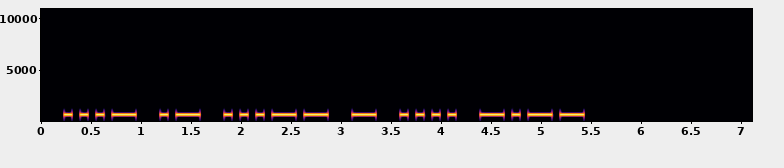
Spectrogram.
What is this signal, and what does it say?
Morse code, heard as a keyed tone, about 15 wpm, 700 Hz. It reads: VA3THY
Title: DXCC-100 Call Signs - 6 Characters - Repeated 3x - 15wpm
